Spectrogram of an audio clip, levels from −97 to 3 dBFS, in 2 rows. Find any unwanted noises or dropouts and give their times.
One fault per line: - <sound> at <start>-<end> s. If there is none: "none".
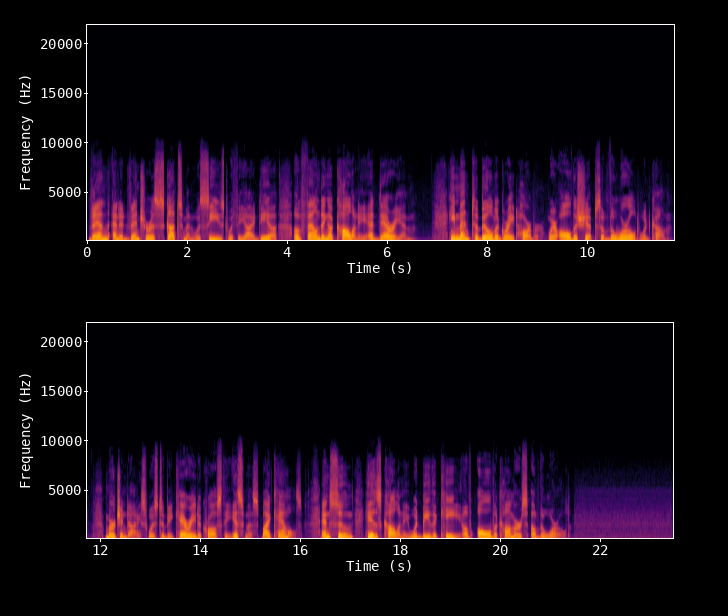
none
